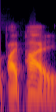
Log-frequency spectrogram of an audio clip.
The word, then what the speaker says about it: Pay-Pay: Before, like long before Pepe, or Pai Pai, if you want to say it right.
